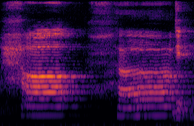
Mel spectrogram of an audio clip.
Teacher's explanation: تو ہم نے جو ہا ادا کرنی ہے یہ حلق کے درمیان سے ہونی چاہیے. سانس نکلے گی، ٹھنڈی سی سانس.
